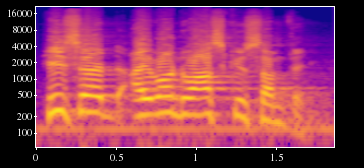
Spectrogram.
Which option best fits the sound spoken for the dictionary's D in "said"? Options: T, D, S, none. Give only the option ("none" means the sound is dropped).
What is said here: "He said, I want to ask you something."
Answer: D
